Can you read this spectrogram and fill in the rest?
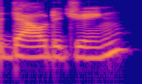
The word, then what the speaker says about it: Tao Te Ching: You can read the Tao Te Ching. It's spelled T-A-O-T-E. Or it's D-A-O-D-E and then Jing.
